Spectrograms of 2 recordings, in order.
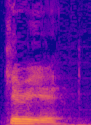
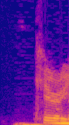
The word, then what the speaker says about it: Kyrie: Yeah, and me and Kyrie, how do you actually pronounce it? Kyrie. Kyrie.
